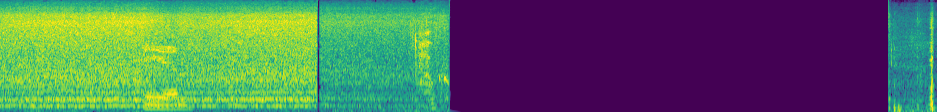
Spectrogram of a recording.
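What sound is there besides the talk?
honeybees swarming into a HiveIQ beehive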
